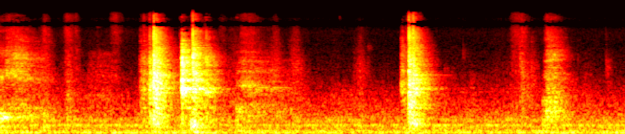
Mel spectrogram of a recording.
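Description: Short, forceful breaths blown out in a few bursts of effort during one-arm dumbbell rows, the loudest pair about one and a half to two seconds in.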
